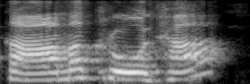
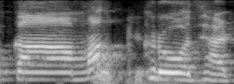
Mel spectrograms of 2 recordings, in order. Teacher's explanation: A slight k is heard before krodha. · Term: double sound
